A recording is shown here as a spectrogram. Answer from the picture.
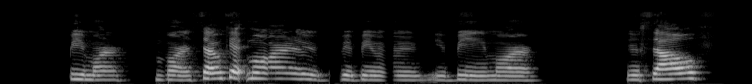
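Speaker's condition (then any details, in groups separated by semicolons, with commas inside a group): Down syndrome; Down syndrome from birth, born without esophagus, blocked bowel, surgery right after birth, cord wrapped around throat three times; 28 years old; may be a little hard to understand, mother helps a little, host understood nearly everything, host once asked for a repeat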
